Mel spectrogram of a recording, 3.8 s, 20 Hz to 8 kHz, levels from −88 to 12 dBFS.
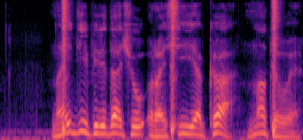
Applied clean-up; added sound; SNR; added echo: none; Hi-hat; 2 dB; none.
